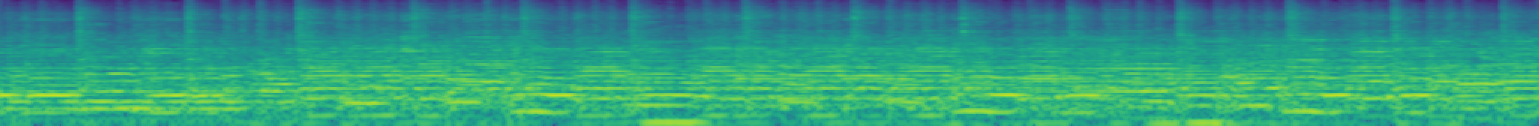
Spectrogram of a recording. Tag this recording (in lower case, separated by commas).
music, musical instrument, violin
